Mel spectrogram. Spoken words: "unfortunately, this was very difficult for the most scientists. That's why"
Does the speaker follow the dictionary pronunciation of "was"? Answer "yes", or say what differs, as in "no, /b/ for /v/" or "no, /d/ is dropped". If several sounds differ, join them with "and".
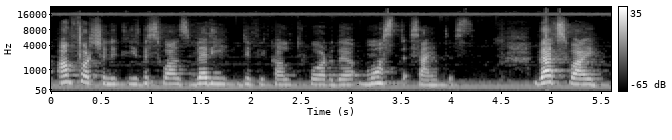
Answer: yes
